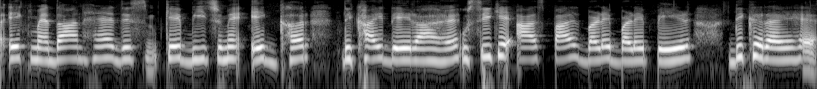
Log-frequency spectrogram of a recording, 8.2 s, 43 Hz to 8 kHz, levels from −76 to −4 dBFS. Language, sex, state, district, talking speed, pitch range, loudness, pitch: Hindi, female, Uttar Pradesh, Hamirpur, 155 wpm, 235-260 Hz, -14 LUFS, 245 Hz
